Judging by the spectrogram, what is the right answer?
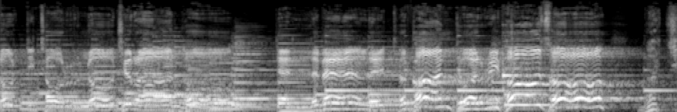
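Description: Background music: operatic singing with a wavering vibrato over instrumental accompaniment.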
